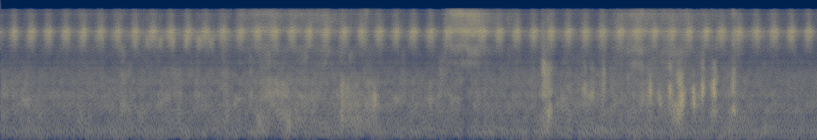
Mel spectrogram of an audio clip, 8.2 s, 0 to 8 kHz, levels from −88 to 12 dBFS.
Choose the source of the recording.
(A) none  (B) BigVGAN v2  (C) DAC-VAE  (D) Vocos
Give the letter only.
D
